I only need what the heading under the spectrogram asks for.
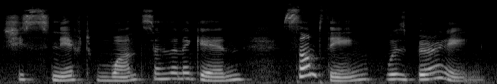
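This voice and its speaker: A woman's voice: fairly high pitch, animated, slow pace, darkish tone. A woman reading a picture book aloud to a young child, expressively, with chatty asides. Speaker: storytime reader.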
